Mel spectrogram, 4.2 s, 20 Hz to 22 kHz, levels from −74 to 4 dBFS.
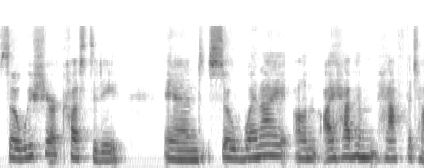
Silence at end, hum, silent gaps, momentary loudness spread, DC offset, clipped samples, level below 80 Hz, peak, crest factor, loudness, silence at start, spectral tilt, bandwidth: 0 s; none; none; 6 LU; under 0.1%; under 0.1%; -72 dBFS; -10 dBFS; 18 dB; -27 LUFS; 0 s; -4 dB/octave; 14.5 kHz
